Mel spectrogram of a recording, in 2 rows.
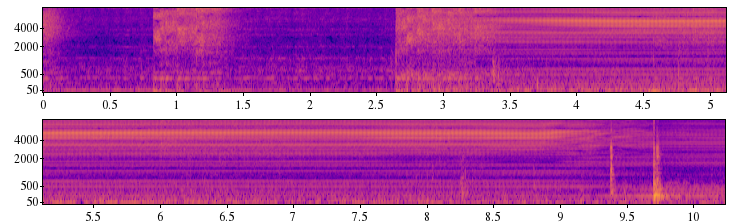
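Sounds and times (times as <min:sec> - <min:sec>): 
battery charger power supply electric hum and buzz: 0:00.0 - 0:10.2
thin high whine of a battery charger power supply: 0:02.5 - 0:10.2.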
